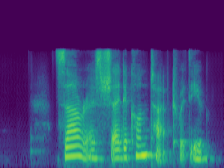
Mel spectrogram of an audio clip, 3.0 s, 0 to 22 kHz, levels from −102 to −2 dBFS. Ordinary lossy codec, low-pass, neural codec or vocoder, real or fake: none; 7.2 kHz; codec, 16 kHz, 1 kbps, X-Codec, HuBERT features, trained on balanced general audio; fake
